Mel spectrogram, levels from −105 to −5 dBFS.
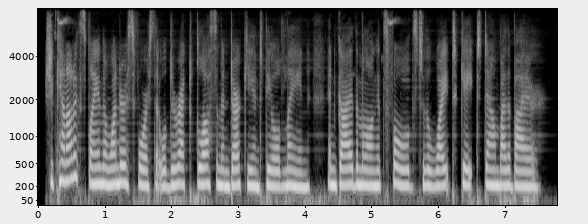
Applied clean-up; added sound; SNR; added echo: neural mask model DeepFilterNet 3.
